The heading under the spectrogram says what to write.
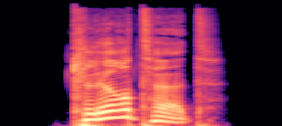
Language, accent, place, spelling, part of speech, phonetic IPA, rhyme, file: German, Germany, Berlin, klirrtet, verb, [ˈklɪʁtət], -ɪʁtət, De-klirrtet.ogg
- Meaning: inflection of klirren: 1. second-person plural preterite 2. second-person plural subjunctive II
